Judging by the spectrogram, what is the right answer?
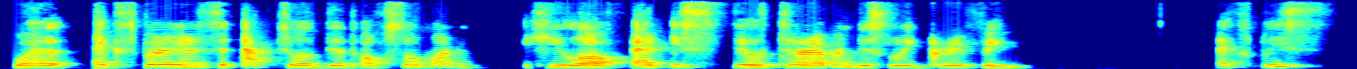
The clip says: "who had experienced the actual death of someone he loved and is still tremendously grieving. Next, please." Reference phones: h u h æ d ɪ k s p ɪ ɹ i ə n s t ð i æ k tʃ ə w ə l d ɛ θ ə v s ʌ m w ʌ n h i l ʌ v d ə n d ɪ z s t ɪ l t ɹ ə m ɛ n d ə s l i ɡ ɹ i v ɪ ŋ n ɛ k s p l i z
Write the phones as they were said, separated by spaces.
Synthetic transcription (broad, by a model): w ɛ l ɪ k s p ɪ ɹ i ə n s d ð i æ k tʃ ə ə l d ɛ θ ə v s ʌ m w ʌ n h i l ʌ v ə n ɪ s t ɪ l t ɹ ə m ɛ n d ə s l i ɡ ɹ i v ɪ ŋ n ɛ k s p l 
